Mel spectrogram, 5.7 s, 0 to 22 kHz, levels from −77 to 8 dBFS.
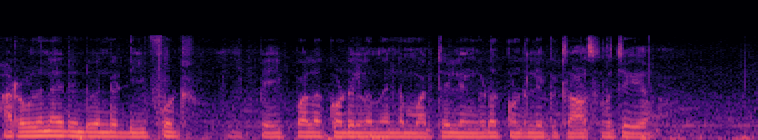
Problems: background sounds at intervals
